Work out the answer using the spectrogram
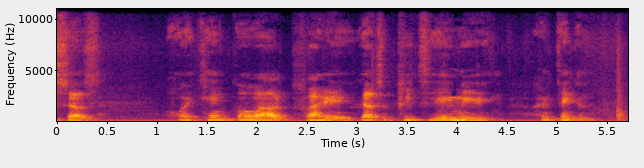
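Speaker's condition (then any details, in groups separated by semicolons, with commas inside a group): Parkinson's disease, mild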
